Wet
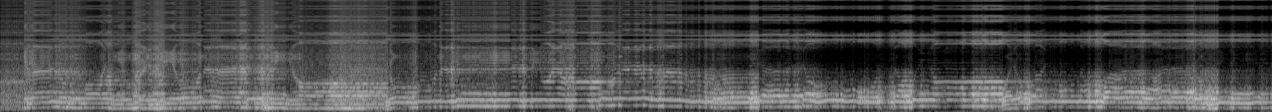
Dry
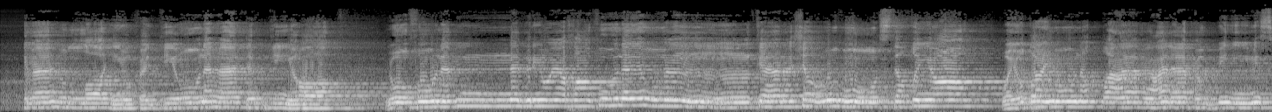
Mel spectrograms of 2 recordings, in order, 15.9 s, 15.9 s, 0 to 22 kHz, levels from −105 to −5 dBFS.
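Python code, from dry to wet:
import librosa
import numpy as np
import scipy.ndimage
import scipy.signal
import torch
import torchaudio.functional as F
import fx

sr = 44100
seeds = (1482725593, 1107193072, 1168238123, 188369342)

p1 = fx.tracing_dist(x, sr, depth_ms=0.03)
p2 = scipy.signal.lfilter([1.0, -0.8], [1.0], p1)
p3 = fx.over_compress(p2, sr, threshold_db=-45.0, ratio=-1.0)
p4 = fx.filter_sweep_lowpass(p3, sr, from_hz=4000.0, to_hz=650.0, start_s=6.91, end_s=9.39, q=2.9)
p5 = p4 + fx.echo_feedback(p4, sr, ms=213, feedback_pct=52, wet_db=-21.0, dry=0)
p6 = np.repeat(scipy.signal.resample_poly(p5, 1, 8), 8)[:len(p5)]
y = F.gain(torch.from_numpy(p6), 3.0).numpy()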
